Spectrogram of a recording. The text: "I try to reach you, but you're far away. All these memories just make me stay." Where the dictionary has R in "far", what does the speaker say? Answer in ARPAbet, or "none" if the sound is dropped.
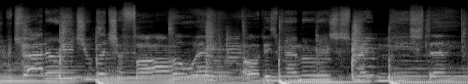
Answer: L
